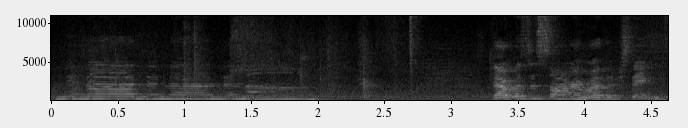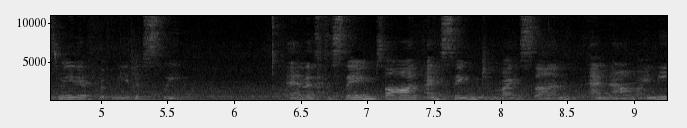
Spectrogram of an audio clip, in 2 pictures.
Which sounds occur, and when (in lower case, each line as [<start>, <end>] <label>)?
[0.00, 2.25] female singing
[0.00, 9.24] mechanisms
[0.93, 1.05] tick
[1.31, 1.81] generic impact sounds
[1.85, 1.91] tick
[2.02, 2.12] tick
[2.31, 2.38] tick
[2.63, 2.72] tick
[2.83, 3.24] breathing
[3.27, 5.64] woman speaking
[6.37, 9.24] woman speaking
